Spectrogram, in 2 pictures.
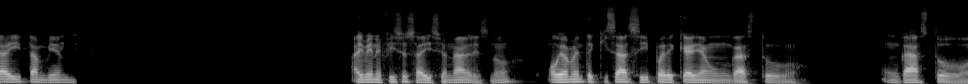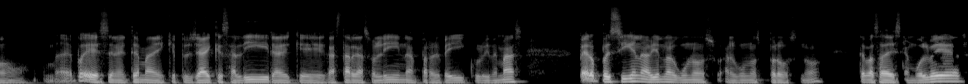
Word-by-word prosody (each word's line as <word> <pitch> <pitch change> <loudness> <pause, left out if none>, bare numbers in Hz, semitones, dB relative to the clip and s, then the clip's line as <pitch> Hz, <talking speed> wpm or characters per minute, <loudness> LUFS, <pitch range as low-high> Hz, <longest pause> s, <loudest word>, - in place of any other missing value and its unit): ahí 120 -1 +4
también 110 -2 -2 2.8
Hay 115 0 +3
beneficios 115 0 0
adicionales, 105 -2 0
¿no? 115 +6 -8 0.2
Obviamente, 115 0 +4
quizás 115 -2 +3
sí 110 -1 -1
puede 110 -1 +3
que - - 0
haya 105 0 +5
un 100 0 -4
gasto 100 -5 -2 0.7
un 100 0 -9
gasto, 95 -3 0 0.3
eh, - - -6
pues, - - +3
en 105 - -1
el 95 -2 -5
tema 105 0 -1
de 90 -1 -3
que, 105 - -8
pues, 95 -2 -8
ya 95 - +5
hay 95 - +3
que 100 - -3
salir, 110 +3 -1
hay 90 -1 -2
que 90 -3 -5
gastar 95 +3 -2
gasolina 100 +2 -3
para 95 -1 -5
el - - -6
vehículo 95 0 -5
y - - -4
demás, 115 +6 -2 0.5
pero, - - +4
pues, 120 -2 +4
siguen 135 +2 +1
habiendo 115 -1 +2
algunos 105 -1 -3
algunos 100 +1 -6
pros, 95 -3 -5
¿no? 110 +9 -9 0.3
Te - - -1
vas 100 0 0
a - - +5
desenvolver. 100 +8 +4
105 Hz, 150 wpm, -25 LUFS, 95-115 Hz, 2.8 s, haya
